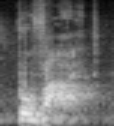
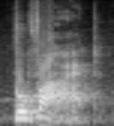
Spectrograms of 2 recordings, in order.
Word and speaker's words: provide: So the second syllable is vide, and you pronounce this provide, provide, provide. It's pronounced at a higher pitch, slower and longer.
